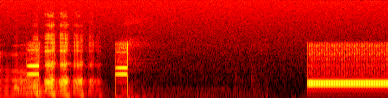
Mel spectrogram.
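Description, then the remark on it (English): A phone call is placed to the MTA New York City Transit Travel Information Line: a quick run of beeping keypad tones, a brief pause of near silence, then a loud, steady electronic ringing tone that holds to the end. “We're going to call them right now.”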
